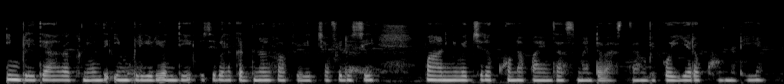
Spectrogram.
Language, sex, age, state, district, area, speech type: Dogri, female, 60+, Jammu and Kashmir, Reasi, rural, spontaneous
